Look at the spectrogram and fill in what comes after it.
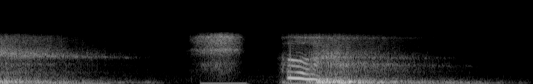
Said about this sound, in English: Just breathe in.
